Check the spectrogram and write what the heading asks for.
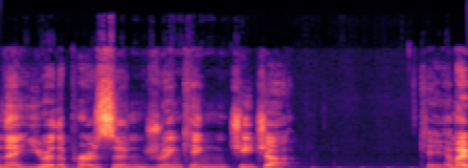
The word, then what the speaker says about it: chicha: okay so Carolina says uh chicha it's both cha Chi it's not chica it's chicha thank you Carolina is from Colombia so she knows how to pronounce it see we're global thank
